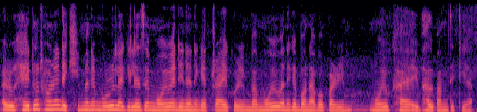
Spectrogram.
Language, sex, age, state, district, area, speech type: Assamese, female, 18-30, Assam, Sivasagar, rural, spontaneous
